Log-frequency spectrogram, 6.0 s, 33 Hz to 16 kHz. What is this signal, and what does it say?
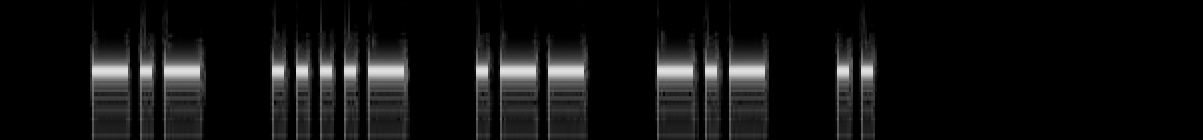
Morse code, heard as a keyed tone, about 19 wpm, spaced as for 14 wpm, 700 Hz. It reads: K4WKI
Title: 200 Lesson 32g - Letter k - Call Signs 20wpm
